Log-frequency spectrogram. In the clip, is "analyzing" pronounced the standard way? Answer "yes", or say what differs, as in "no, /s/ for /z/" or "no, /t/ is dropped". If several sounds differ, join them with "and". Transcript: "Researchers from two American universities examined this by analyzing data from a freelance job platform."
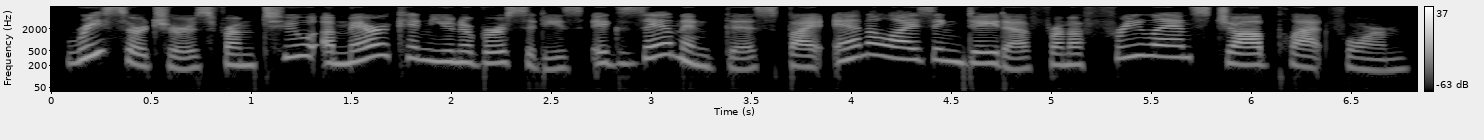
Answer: yes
